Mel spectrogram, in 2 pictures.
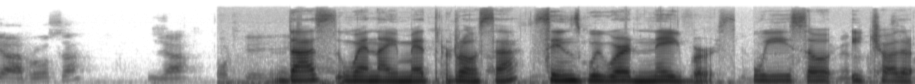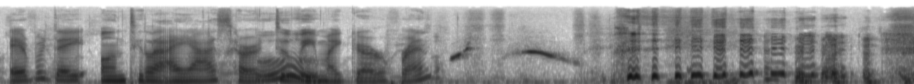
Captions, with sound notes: (speaks Spanish) That's when I met Rosa, since we were neighbors. We saw each other every day until I asked her to be my girlfriend. - Ooo (flirtatious whistle) (laughs)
